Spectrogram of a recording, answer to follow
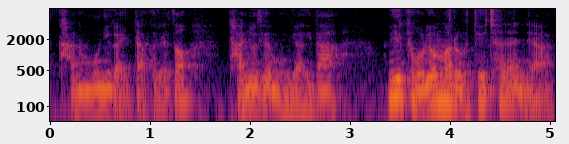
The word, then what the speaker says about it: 다뉴세문경: 지난 시간에 제가 그 영상 중에서 실수했던 게 단유세 문경을 다세뇨 문경이라고. 내가 원래 옛날부터 그걸 다세뇨 문경이라고 꼭 발음을 해요. 그래서 그날도 내가 확인까지 하고 했는데 막상 찍다가 보니까 또 실수를 한 거예요. 그 원래 대본은 이게 단유세 문경입니다.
